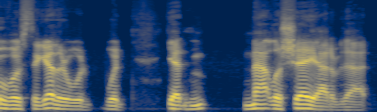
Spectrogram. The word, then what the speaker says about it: Matlacha: and the pronunciation is French, but the word is Native American. It's a weird thing. So it's actually Matlaché.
